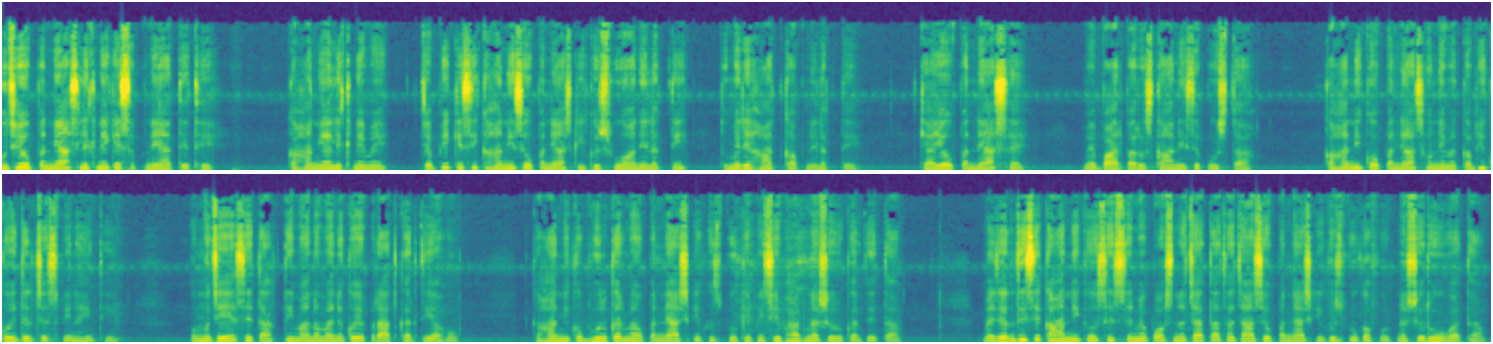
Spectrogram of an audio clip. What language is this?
Hindi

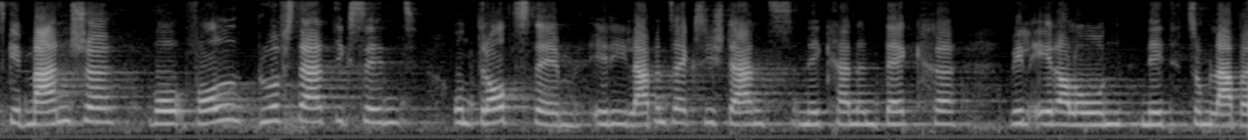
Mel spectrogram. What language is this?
Swiss German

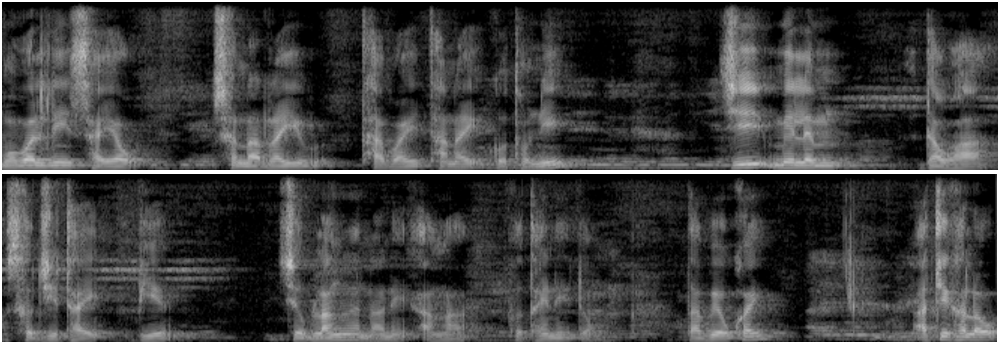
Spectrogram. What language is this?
Bodo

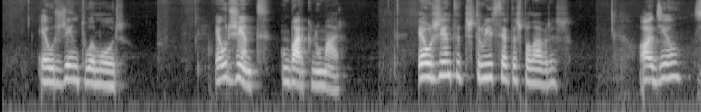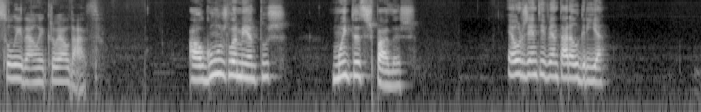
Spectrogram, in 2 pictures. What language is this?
Portuguese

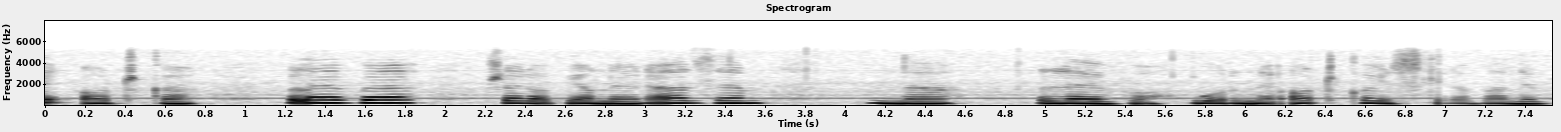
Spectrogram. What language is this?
Polish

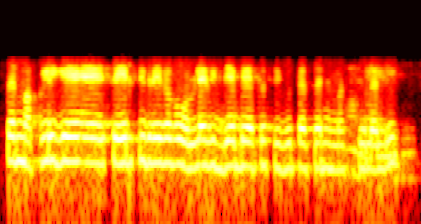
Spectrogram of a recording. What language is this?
Kannada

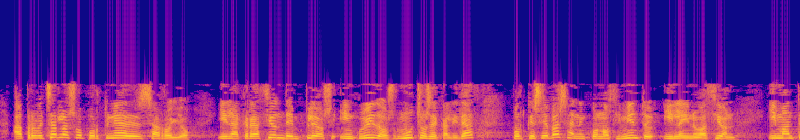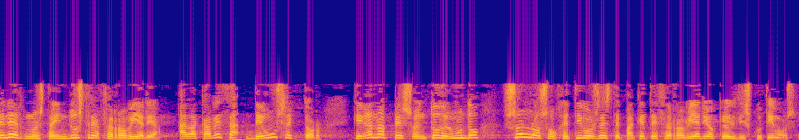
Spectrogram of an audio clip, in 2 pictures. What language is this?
Spanish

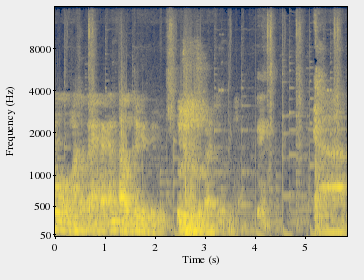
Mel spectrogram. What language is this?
Indonesian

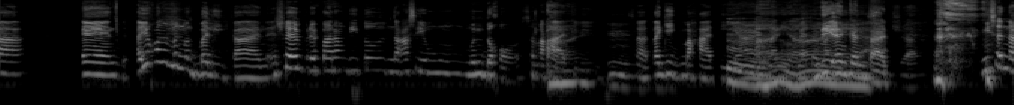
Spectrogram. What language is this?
Filipino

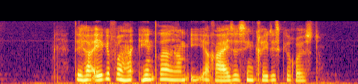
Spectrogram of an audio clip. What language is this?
Danish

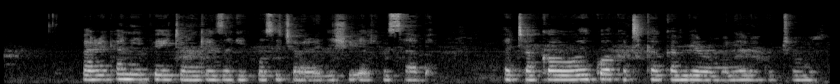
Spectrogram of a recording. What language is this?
Swahili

